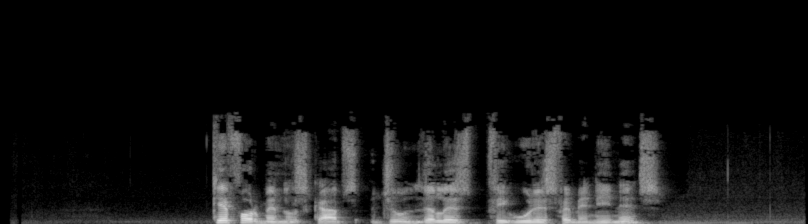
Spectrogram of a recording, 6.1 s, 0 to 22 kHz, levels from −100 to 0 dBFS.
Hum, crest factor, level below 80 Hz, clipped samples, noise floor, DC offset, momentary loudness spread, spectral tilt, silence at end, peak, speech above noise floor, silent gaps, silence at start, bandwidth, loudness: none; 20 dB; -64 dBFS; under 0.1%; -71 dBFS; under 0.1%; 10 LU; -5.5 dB/octave; 1.15 s; -4 dBFS; 49 dB; none; 1.6 s; 10 kHz; -23 LUFS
